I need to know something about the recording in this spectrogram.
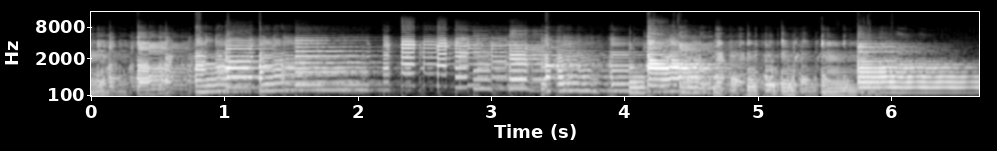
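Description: A Telecaster electric guitar played through a pedalboard with slapback echo and compression plays a lively, twangy melodic line with short, quick echoes trailing each note, evenly loud throughout with no voices.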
